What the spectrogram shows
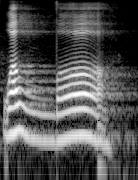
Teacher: Dan di atasnya ada tanda waqaf namanya al-waqfu aula, artinya berhenti lebih utama. Wallah, lam jalalahnya dibunyikan secara tafkhim karena huruf sebelumnya yang waw barisnya di atas, maka bacanya ditebalkan. Wallah. Kemudian alif lamnya namanya alif lam syamsiyah karena alif lam yang bertemu dengan huruf syamsiyah yaitu lam, maka alif lamnya kita lewat.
